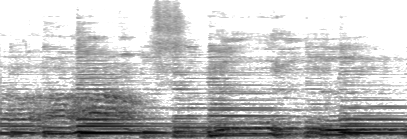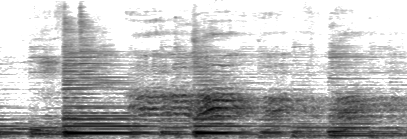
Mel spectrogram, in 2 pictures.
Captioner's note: humming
